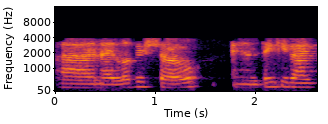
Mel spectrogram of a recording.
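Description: A woman caller's phone voicemail plays on air, thin and tinny with an echoey ring. Her voice sits a little low, and she goes at her message haltingly, pausing with uh and um. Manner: hesitant, with uh and um. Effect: voicemail played over a phone line. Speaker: radio show caller leaving a voicemail.

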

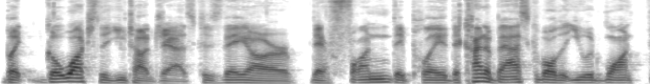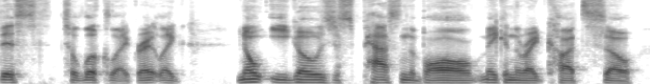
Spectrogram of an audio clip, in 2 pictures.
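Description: A man co-hosting a sports podcast in casual chat, talking quickly and wryly, with many restarts. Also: sits low, dry recording, clean studio sound.

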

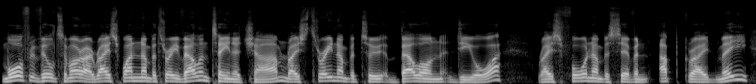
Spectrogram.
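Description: A man's voice: mid-range voice, moderate pace, no room sound, studio quality. A man with an Australian accent hosting a horse racing show, giving tips in a confident, assured tipster manner.

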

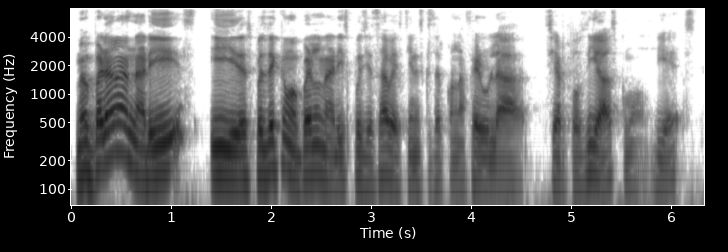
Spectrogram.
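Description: A man with a Mexican accent, a podcast guest, chatting casually and telling stories with animated exaggeration. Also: mid-range voice, brisk. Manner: animated storyteller, exaggerating for effect. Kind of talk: casual interview chat.

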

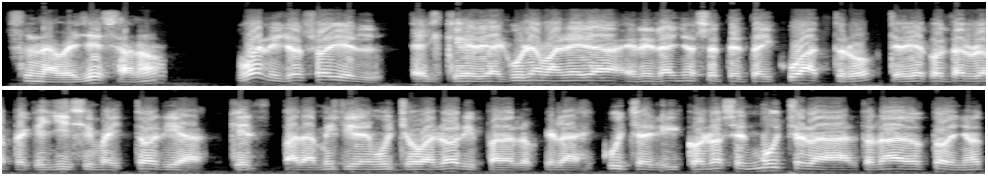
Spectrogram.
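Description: An Argentine man from Mendoza, a singer guest on a radio interview, telling anecdotes warmly and acting out the voices of people he quotes. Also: on the low side, fairly even intonation, moderate pace, dry recording, poor audio.

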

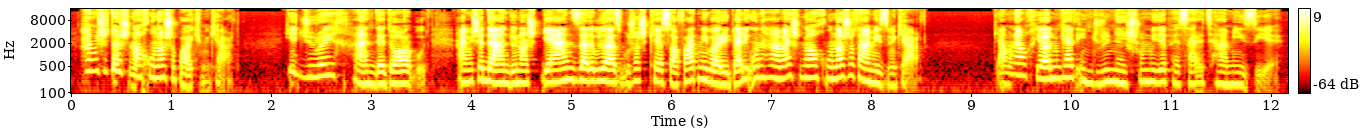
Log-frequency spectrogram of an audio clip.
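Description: A woman's voice: medium pitch, animated, a bit bright. A woman narrating a novel in the first person, in a colloquial, conversational storytelling style. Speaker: audiobook narrator.

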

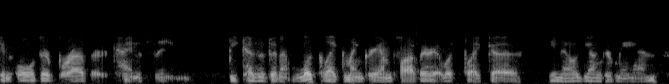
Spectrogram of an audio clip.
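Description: A man with a low, breathy voice calls in over the phone as a podcast guest. He tells a personal story in a casual, easygoing way, and the narrowband phone line sounds tinny.

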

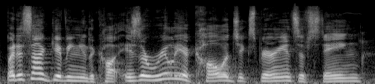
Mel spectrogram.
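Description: A man's voice: on the high side, animated, brisk, vocal fry. A man co-hosting a casual sports podcast, rambling and playful as he interrupts himself. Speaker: podcast co-host.

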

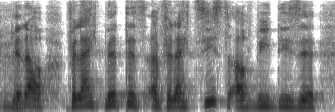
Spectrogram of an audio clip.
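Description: A man's voice: high voice, fast talker, dry recording, clean studio sound. A man co-hosting a casual podcast, painting playful vivid pictures as he talks. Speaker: podcast co-host.

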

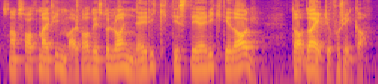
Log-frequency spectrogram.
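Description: A middle-aged man with a Trøndelag Norwegian accent, telling stories casually as an interview guest. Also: mid-range voice. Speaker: interview guest, business executive. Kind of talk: casual conversational storytelling.

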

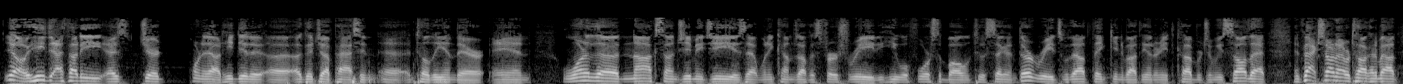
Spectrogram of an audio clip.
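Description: Quick-talking man breaking down plays. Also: mid-range voice, dry recording. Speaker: sports analyst. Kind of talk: casual sports chat.

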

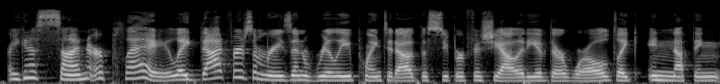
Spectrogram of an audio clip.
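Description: A woman's voice: medium pitch, fairly bright tone, clear, resonant tone. Woman in her thirties, podcast host, casual chatter, swears, constant fillers. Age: 30s. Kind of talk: casual chat.

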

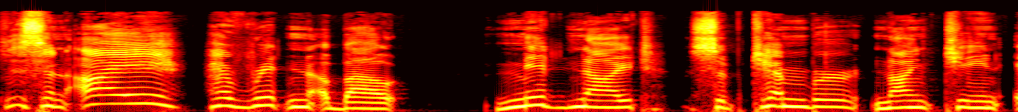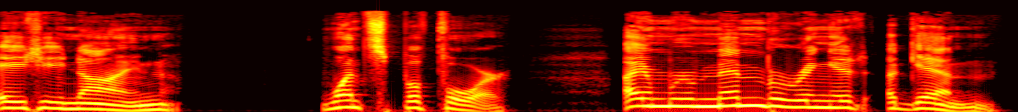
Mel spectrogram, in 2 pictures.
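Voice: medium pitch, big pitch swings, takes it slowly, darkish tone, no room sound. A radio host asking blunt, chatty questions. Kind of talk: radio interview.

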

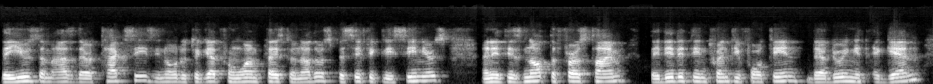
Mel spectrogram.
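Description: A man speaking as a military spokesman in a live news interview, firm, deliberate and defensive, over a band-limited remote link. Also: fairly high pitch, fairly even intonation, fairly bright tone, lo-fi sound.

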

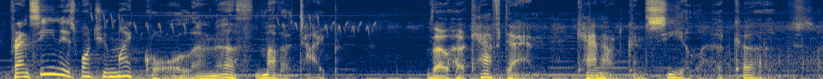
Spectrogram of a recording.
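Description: A man with a mid-range voice narrates a horror radio drama as a suave storyteller. His delivery is theatrical and measured, with weighty pauses.

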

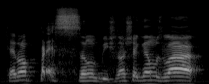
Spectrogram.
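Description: A middle-aged man telling stories in casual chat, animated and laughing often. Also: fairly high pitch, quick pace. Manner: animated storytelling with frequent laughter. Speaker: guest storyteller.

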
